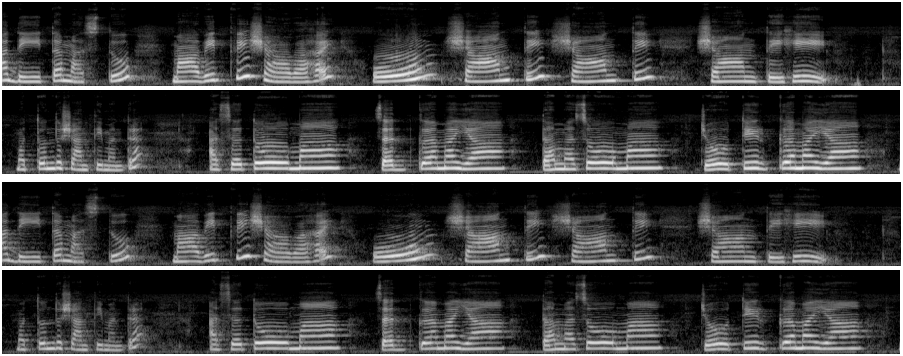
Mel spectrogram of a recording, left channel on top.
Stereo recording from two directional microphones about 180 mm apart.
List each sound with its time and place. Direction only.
0.0 s a woman's voice: 30° left (ahead or behind)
